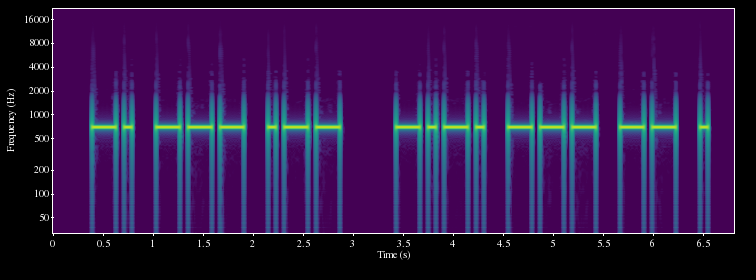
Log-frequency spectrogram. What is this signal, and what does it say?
Morse code, heard as a keyed tone, about 15 wpm, 700 Hz. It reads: NOW COME
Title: Sentences from Top 200 Words 15wpm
